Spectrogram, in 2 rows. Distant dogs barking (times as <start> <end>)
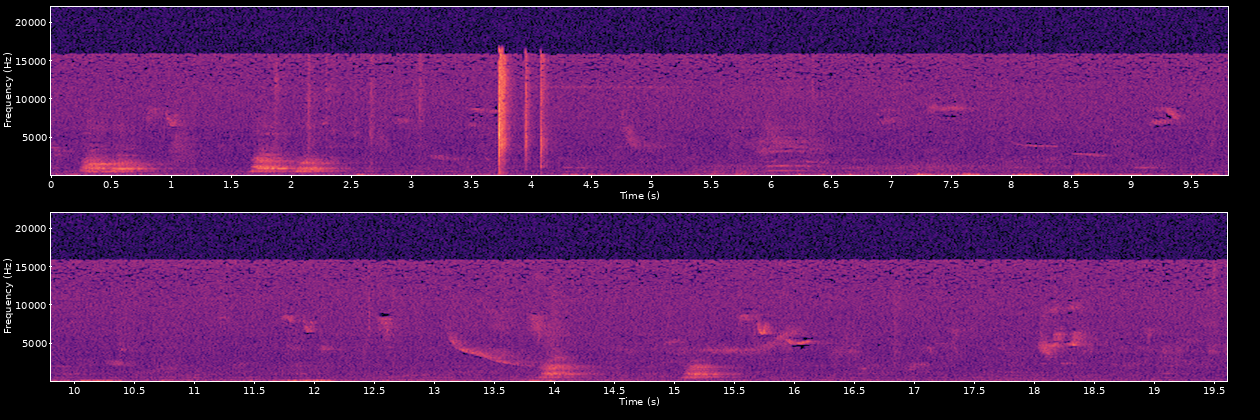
0.2 1.0, 1.6 2.5, 13.8 14.4, 15.0 15.6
